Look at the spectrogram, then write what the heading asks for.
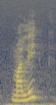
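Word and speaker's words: ملك: হচ্ছে মালিক আবার বলতেছি উচ্চারণের মধ্যে একটু ডিফারেন্স আছে একটা হচ্ছে মালিক আরেকটা হচ্ছে মালিক অর্থাৎ একটার মধ্যে ম এর পরে টান নাই মালিক আরেকটা হচ্ছে ম এর পরে একটু টান আছে মালিক এখন মালিক আর মালিকের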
